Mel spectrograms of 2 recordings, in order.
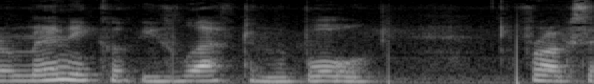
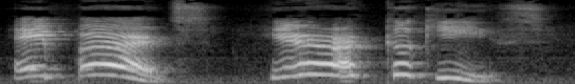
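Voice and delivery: much higher and louder call to the birds, slow on "Here are cookies"; loud shout; 10 semitones higher, 11 dB louder, slower than usual. A narrator's reading. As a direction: shout it across the yard to the birds. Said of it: "He shouted in a loud voice".

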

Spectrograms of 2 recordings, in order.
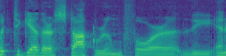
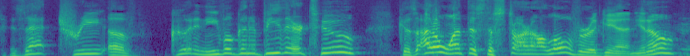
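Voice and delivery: put-on child asking Dad, high and loud; little boy; 11 semitones higher, 8 dB louder than usual. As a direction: ask like an anxious little boy. Small son asks question.

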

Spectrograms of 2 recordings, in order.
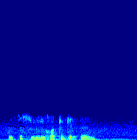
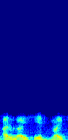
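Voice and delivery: usual speaking voice

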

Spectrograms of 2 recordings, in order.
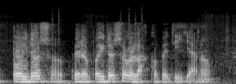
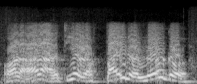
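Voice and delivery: excited shout; 6 semitones higher, 4 dB louder than usual. Real, not acted. Loud greeting in game.

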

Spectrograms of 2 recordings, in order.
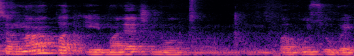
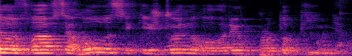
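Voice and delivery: plain reading voice

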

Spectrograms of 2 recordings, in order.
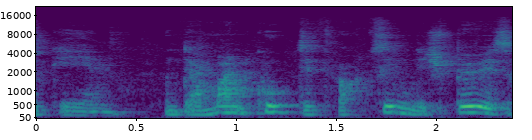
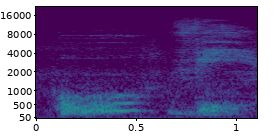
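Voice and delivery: whispered oh no; worried whisper; 7 semitones higher, 11 dB quieter than usual. Acted. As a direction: breathe it out in worry. Puppet fears for Hannah. (besorgtes Flüstern)

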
